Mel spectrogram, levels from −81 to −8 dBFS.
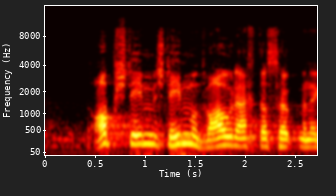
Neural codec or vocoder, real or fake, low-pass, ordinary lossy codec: none; real; 9.9 kHz; Opus, 24 kbps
